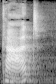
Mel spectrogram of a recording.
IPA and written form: kæt (cat)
